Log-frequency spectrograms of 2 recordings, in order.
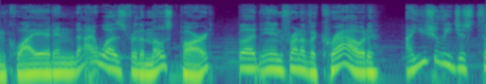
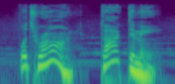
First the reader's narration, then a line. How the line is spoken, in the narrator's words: said softly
